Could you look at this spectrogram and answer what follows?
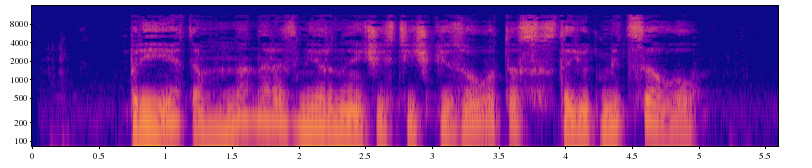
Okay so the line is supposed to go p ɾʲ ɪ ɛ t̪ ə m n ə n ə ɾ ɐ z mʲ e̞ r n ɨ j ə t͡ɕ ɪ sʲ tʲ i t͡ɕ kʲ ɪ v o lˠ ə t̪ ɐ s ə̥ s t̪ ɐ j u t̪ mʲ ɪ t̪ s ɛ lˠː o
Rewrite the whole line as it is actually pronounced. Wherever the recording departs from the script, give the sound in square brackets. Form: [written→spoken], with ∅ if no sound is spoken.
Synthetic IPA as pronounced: p ɾʲ ɪ ɛ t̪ ə m n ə n ə ɾ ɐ z mʲ e̞ r n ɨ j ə t͡ɕ ɪ sʲ tʲ i t͡ɕ kʲ ɪ [v→z] o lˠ ə t̪ [ɐ→ə] s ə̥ s t̪ ɐ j u t̪ mʲ ɪ t̪ s ɛ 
